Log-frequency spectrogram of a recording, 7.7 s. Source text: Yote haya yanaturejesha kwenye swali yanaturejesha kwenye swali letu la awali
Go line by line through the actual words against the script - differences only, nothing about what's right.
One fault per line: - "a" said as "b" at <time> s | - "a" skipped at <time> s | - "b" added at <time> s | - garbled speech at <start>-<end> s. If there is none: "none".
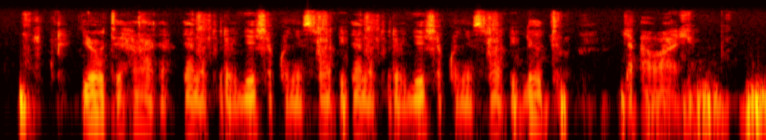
none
